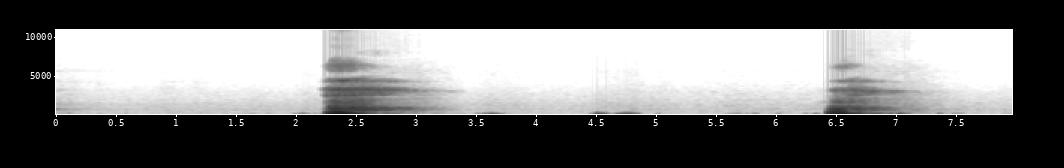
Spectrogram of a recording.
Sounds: Sigh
